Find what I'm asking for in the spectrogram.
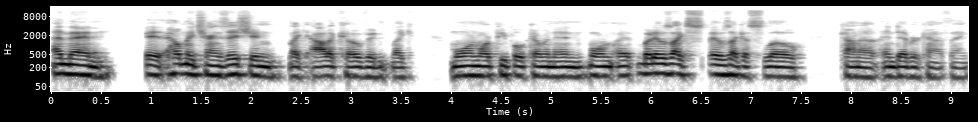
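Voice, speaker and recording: Fairly quick, monotone, flat speech with an American accent against a quiet background. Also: man, fairly low pitch for a man. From Washington State, US. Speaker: country singer. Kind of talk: interview.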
